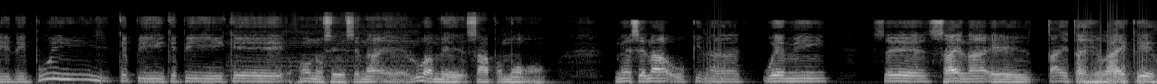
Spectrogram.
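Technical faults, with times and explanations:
throughout: Opus compression. The audio is grainy and rough, with the tonal parts of the speech turned noisy rather than swirling, and nothing is heard above 12.2 kHz. The damage is heavy. This is likely Opus in its music (CELT) mode at a very low rate, plausibly around 12 kbps, with a super-wideband ceiling. Short of bits, the encoder keeps each band's energy but fills the detail with folded or noise-like content.
2.26–4.20 s: GSM phone buzz. A hard, raspy buzz at 217 Hz, rich in harmonics, sits under the speech at about 22 dB below it and holds steady for nearly two seconds, unrelated to what is being said. A 2G phone in a call nearby is transmitting in bursts 217 times a second. The audio circuitry rectifies those radio pulses, turning each one into a click, and the regular train of clicks is heard as the buzz.
4.21–6.25 s: GSM signalling bursts. 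Straight after the steady buzz, the interference changes to even ticks with a longer 217 Hz buzz twice a second, far quieter, at around 35 dB below the speech. This is the pattern of a phone in a call whose user has gone silent. It stops sending continuously and transmits only sparse groups of bursts, which the audio circuit again rectifies into these ticks and short buzzes.
7.03–7.25 s and 10.75–11.47 s: processor overload crackle. Gritty tearing crackle rides on the sound for about 0.21 s in the first stretch and about 0.72 s in the second, stopping each time the stretch ends. The processor repeatedly failed to finish its small audio buffers on time, which fits buffers of around 5 ms. Each miss replays a sliver of old audio with hard edges. The second stretch is longer and holds many more of these misses.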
